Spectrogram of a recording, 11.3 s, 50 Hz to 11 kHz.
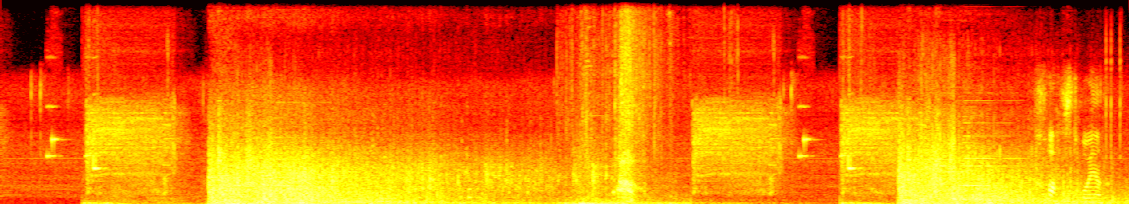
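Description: Heavy large-calibre gunfire from Fallout 3, booming blasts with rumbling tails and bursts of debris-like crackle, loud and close, repeating several times with short gaps of near silence between.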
